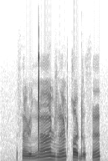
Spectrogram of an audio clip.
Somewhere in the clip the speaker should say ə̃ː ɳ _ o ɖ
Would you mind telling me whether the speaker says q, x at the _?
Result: q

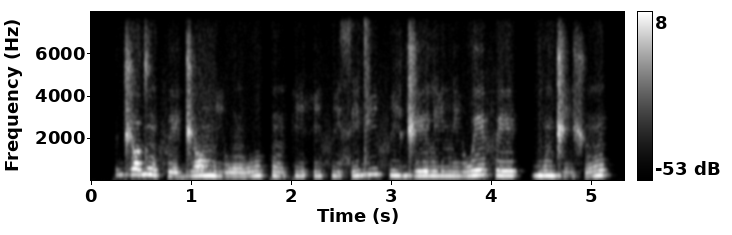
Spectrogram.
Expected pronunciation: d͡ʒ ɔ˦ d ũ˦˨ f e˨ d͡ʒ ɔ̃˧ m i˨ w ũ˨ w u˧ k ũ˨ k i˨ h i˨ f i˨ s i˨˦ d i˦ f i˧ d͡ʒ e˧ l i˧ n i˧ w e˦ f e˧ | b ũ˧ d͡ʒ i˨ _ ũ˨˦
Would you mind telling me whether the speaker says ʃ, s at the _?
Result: ʃ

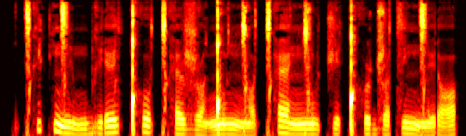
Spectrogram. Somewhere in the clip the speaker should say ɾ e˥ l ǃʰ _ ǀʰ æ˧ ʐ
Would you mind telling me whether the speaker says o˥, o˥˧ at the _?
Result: o˥˧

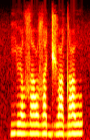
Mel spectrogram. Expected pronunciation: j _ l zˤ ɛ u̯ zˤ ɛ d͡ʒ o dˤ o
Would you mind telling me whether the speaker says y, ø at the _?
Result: ø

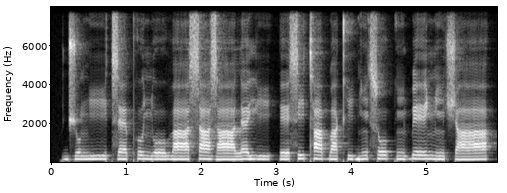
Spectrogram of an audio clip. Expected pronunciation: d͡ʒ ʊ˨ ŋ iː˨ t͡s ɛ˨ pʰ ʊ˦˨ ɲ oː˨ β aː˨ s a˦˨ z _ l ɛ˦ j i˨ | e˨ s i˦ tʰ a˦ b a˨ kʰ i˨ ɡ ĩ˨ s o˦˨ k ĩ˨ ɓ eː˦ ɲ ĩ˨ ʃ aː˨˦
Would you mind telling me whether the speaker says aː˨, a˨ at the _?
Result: aː˨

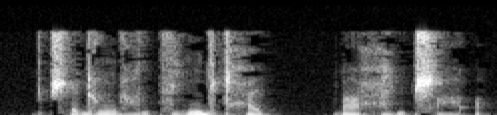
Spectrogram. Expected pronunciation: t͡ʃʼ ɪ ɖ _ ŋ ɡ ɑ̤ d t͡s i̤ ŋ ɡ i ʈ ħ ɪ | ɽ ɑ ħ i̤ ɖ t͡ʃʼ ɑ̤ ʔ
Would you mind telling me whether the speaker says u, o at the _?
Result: o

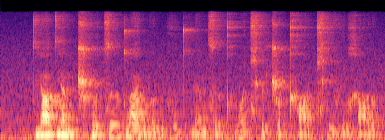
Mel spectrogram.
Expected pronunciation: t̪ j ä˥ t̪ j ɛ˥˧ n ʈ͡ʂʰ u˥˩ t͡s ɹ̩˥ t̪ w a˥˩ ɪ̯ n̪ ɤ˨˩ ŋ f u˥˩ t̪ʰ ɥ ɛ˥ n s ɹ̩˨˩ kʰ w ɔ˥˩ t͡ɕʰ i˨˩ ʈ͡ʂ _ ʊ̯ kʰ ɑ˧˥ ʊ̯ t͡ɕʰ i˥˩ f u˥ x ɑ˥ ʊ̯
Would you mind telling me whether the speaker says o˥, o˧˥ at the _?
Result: o˧˥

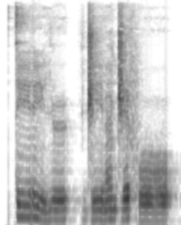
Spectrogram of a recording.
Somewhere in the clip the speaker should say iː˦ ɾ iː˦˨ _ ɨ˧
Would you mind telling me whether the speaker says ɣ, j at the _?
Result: j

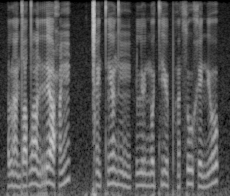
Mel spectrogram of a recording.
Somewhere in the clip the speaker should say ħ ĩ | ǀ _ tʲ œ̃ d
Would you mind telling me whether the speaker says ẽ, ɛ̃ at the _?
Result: ẽ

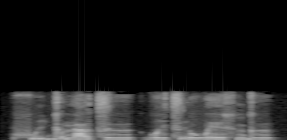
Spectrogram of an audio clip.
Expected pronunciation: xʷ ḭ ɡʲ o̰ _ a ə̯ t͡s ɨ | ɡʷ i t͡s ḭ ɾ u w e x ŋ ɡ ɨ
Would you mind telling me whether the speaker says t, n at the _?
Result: n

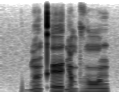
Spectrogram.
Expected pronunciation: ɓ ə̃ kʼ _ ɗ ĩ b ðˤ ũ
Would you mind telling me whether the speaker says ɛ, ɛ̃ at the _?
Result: ɛ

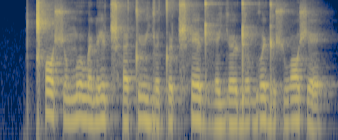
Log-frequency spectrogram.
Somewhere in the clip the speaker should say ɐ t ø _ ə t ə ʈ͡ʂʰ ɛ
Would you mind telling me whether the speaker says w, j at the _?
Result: j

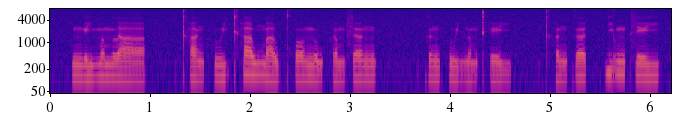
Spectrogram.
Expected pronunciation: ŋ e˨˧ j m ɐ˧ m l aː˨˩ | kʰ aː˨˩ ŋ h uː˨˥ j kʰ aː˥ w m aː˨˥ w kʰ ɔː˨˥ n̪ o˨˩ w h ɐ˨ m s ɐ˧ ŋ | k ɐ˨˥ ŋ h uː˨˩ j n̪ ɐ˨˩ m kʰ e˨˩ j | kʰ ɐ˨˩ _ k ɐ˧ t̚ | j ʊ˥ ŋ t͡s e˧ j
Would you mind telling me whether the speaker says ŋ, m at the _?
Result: ŋ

